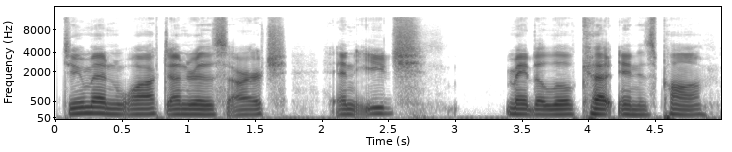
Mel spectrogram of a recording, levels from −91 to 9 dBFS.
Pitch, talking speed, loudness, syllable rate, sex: 130 Hz, 190 wpm, -18 LUFS, 4.8 syllables/s, male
